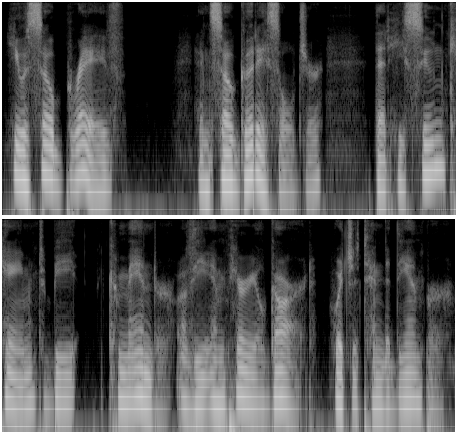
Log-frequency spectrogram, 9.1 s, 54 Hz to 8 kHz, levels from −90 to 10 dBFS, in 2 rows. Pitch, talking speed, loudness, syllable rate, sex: 100 Hz, 160 wpm, -22 LUFS, 4.7 syllables/s, male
